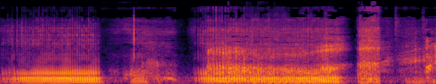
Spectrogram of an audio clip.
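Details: Pet dog making silly noises while relaxed and being stroked indoors: two long, low, harmonic groaning, growl-like moans, each about a second or more, with a woman talking softly between them.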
